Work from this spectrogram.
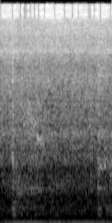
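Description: Vegetable stems and potatoes frying in a pan, a loud, close, continuous sizzle with a steady low hum underneath.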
